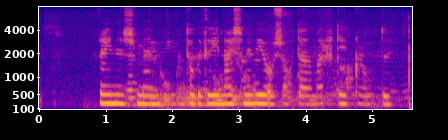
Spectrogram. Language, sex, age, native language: Icelandic, female, 18-19, Icelandic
